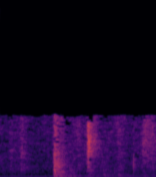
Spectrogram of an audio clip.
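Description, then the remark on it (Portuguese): A door being opened: a solid wooden clunk, then a sharper latch click and a faint later tap, heard alone. “Pronto. A porta está aberta.”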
